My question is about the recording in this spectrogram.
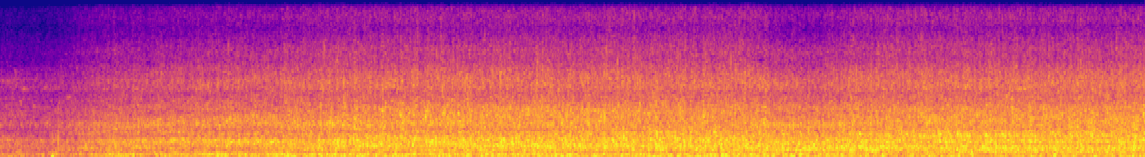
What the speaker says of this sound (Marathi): इकडे एक असा एक छोटासा ओहोळ म्हणता येईल किंवा ओढा म्हणता येईल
